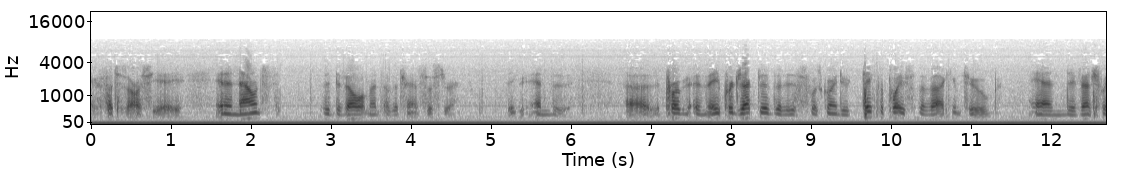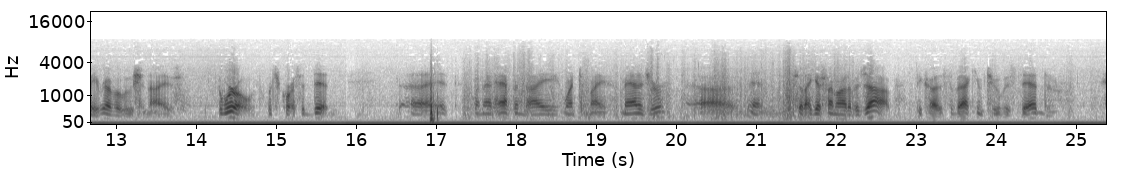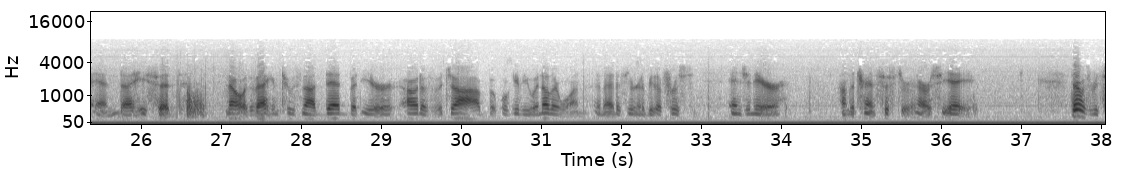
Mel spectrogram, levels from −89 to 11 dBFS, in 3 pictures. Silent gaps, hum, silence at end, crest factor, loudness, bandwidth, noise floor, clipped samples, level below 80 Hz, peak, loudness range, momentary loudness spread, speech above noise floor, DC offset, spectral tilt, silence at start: none; none; 0 s; 22 dB; -20 LUFS; 9.2 kHz; -44 dBFS; under 0.1%; -50 dBFS; 0 dBFS; 5 LU; 19 LU; 24 dB; 5%; -6 dB/octave; 0 s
